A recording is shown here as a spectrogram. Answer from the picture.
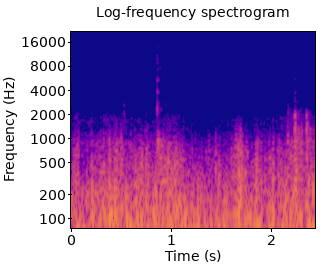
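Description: Wind rumbling on a bicycle-mounted action camera's microphone at about 41 km/h, a steady low buffeting.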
